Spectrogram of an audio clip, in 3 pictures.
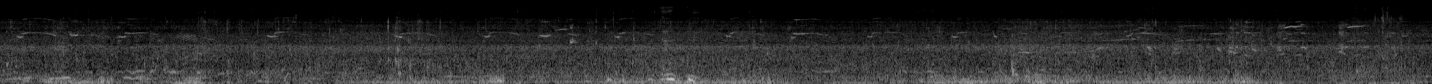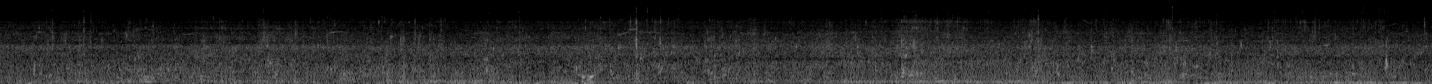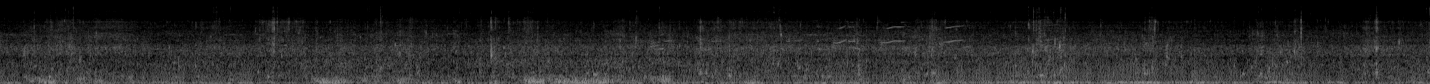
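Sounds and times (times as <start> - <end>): wind buffeting microphone: 0.0 - 12.8, 31.8 - 36.4
water lapping against kayak hull: 0.0 - 42.9.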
